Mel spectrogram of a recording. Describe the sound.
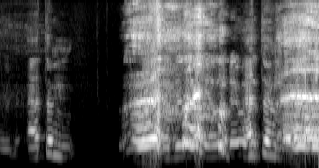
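A person clears their throat harshly after inhaling a piece of rice into the back of the throat. A few short voiced sounds come first, then a loud run of rasping, gravelly clears.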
